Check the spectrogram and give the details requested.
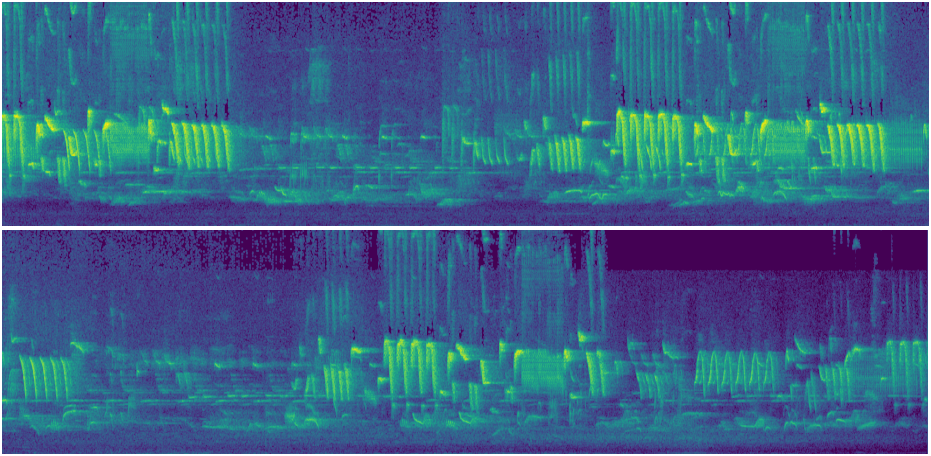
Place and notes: Mont-Saint-Guibert, Belgique - Birds on the early morning
Birds singing on the early morning. Spring is a lovely period for birds.
Common chaffinch, blackbird, greenfinch, european robin, and great tit.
